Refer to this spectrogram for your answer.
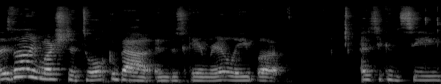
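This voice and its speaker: A woman speaks quietly. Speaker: gaming youtuber. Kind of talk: gameplay commentary. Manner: halting.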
